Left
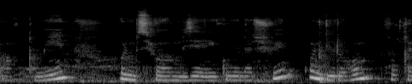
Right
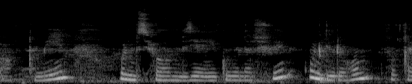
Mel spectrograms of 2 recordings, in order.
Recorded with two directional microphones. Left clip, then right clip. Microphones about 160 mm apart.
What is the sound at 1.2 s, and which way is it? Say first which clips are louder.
Speech: right 1 dB; centre (ahead or behind).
